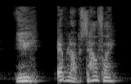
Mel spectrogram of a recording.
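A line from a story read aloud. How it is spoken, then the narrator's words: Alarmed loud shout. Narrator (Vietnamese): Quân miệng hét lớn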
